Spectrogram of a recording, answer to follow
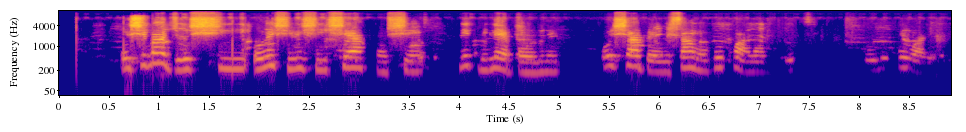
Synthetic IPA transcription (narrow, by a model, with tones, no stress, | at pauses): o˨ʃi˧mã˦˨d͡ʒo˨˦ʃi˧o˧ɾĩ˦ʃi˧ɾi˦ʃi˧i˧ʃɛ˦a˦˨kɔ̃˨ʃɛ˧ | nĩ˦ɡ͡bĩ˨˦lɛ˦˨bɔ˨nĩ˧ | o˦ʃa˦bɛ˨ɾi˨sa˦˨w̃ɔ̃˧ɡo˦kɔ˦a˦˨lã˨˧˨nĩ˨o˨˦ti˦ | o˧lu˦kũ˦wa˨lɛ˨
